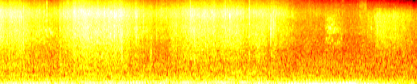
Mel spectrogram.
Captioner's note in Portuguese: pássaros e veículos ao fundo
